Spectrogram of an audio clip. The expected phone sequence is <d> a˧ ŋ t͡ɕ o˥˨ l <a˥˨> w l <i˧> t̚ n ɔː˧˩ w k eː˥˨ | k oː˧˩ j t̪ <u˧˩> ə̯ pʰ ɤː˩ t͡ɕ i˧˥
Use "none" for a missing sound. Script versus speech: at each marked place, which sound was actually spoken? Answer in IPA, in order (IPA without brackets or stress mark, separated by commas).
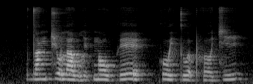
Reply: d, a˧˩, i˥˨, u˧˩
